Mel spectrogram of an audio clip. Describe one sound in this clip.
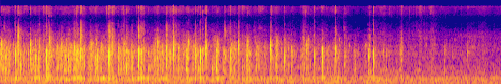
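A crowd claps steadily outdoors, then the clapping dies away.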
